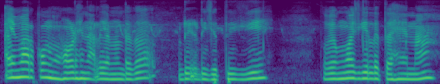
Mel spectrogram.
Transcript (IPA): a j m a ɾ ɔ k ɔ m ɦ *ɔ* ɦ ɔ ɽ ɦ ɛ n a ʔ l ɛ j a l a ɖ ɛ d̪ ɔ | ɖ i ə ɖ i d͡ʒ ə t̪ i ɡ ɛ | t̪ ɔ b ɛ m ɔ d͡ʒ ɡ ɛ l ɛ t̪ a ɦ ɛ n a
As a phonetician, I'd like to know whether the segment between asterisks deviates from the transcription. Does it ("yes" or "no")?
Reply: no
